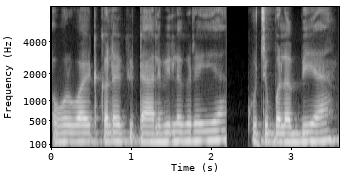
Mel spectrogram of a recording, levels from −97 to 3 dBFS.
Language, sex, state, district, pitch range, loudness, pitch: Hindi, male, Uttar Pradesh, Saharanpur, 135-145 Hz, -15 LUFS, 140 Hz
